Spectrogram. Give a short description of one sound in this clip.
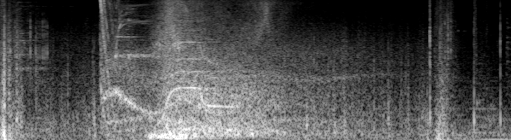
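Wind rushes past during a glide and slowly fades.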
